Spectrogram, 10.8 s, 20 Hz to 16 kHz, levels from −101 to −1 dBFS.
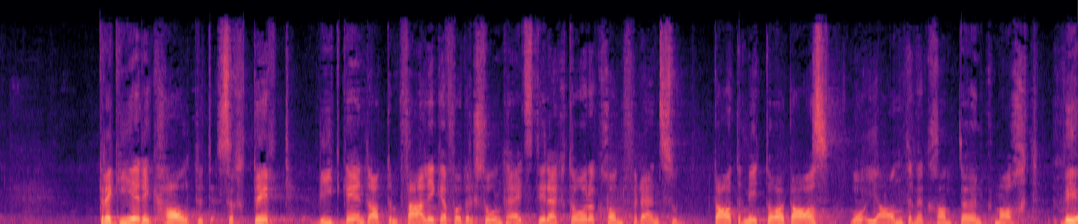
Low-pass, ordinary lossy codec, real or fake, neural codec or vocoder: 14.4 kHz; AAC, 48 kbps; real; none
